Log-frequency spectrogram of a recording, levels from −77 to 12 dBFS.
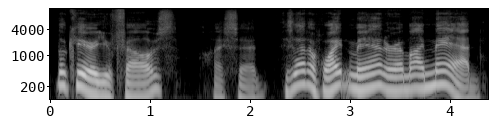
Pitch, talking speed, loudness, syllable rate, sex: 160 Hz, 205 wpm, -16 LUFS, 5.0 syllables/s, male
